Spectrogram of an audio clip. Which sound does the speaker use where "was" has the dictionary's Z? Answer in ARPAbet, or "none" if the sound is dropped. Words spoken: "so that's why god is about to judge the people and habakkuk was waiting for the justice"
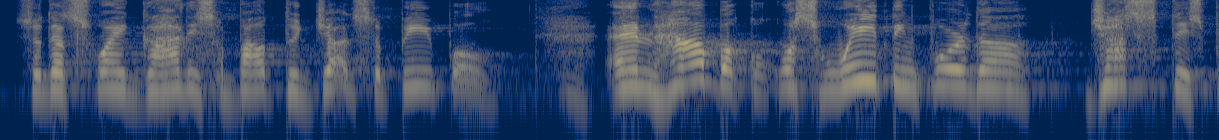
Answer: S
